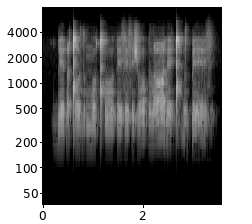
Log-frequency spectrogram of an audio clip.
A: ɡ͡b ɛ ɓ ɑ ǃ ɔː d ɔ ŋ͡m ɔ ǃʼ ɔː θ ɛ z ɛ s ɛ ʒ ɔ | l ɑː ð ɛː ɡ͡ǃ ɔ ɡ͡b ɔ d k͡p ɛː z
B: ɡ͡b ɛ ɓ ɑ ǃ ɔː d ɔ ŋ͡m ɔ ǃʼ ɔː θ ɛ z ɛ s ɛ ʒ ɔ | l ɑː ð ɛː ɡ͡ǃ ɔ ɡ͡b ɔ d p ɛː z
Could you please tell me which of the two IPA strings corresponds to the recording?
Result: A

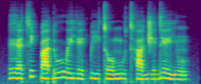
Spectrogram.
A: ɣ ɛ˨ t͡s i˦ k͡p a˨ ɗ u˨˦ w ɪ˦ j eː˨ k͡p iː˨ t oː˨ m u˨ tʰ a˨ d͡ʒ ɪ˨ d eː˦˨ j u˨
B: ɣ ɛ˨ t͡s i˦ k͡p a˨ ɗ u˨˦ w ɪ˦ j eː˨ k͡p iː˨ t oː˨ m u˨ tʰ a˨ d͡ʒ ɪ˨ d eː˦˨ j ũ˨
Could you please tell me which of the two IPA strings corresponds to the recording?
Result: B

